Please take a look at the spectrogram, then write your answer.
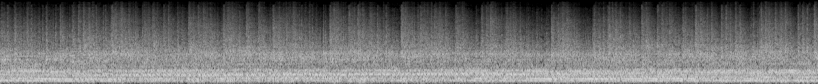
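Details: Yamaha RD250 two-stroke twin on a test-stand mount with total-loss ignition, running after coil wire swap and carb adjustments; busy, crackly buzz holding steady, no knocks or rattles; running cleanly, likely a good engine.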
